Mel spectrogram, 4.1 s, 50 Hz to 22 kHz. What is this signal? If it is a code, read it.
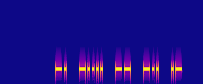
Morse code, heard as a keyed tone, about 28 wpm, spaced as for 20 wpm, 700 Hz. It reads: N6MDA
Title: USA Call Signs - 2x Character Spacing - 28wpm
